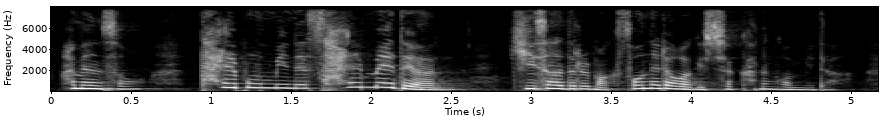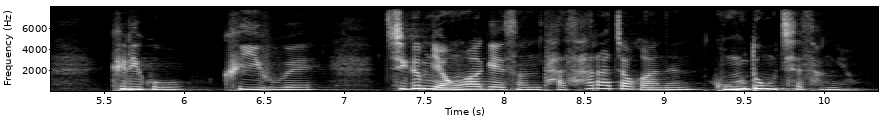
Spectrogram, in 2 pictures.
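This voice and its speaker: A woman in her forties giving a heartfelt testimony as a guest speaker at a church revival, telling her story with earnest conviction into a microphone. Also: on the high side. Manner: earnest storytelling, quoting others with lively emotion. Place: church sanctuary.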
